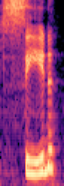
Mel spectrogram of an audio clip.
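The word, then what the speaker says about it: Sidhe: So the Tuatha De Danann were forced underground and eventually became the Shi. – I have also heard that pronounced seed, and there is actually a difference between the seed and the Tuatha De Danann.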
